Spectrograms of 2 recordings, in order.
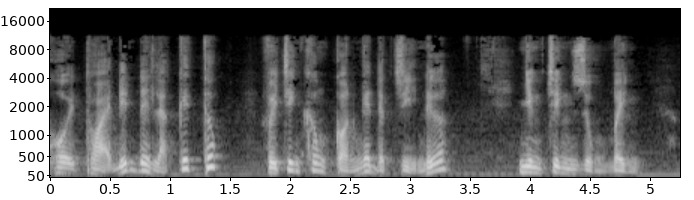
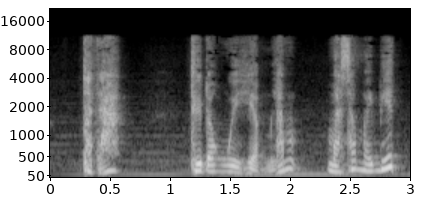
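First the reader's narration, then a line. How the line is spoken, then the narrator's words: Panicked voice. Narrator (Vietnamese): Phương liền nói bằng giọng hốt hoảng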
